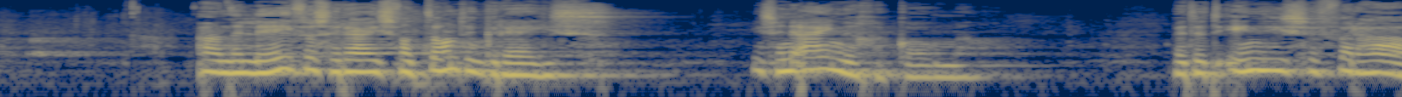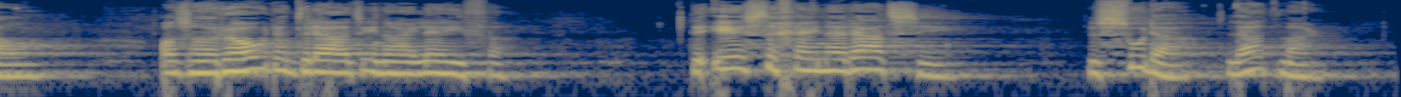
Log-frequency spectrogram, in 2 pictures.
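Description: A woman speaks calmly into a microphone, heard through loudspeakers in a large, echoing hall.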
